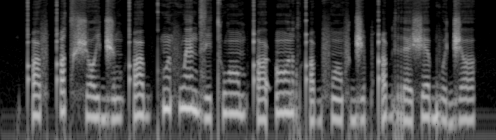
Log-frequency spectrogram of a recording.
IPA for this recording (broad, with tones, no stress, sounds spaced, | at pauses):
qʼ ʊː˨ f qʼ ʌ˦ t͡s ʃ ɔ˨ i̯ d͡ʒ ʊ˨ n qʼ ʊː˨ b kʷʰ ɛ̃˦ f w ɛ̃˦ d͡z i˨ tʰ w ɔ̃ː˦ b qʼ ə˞˨ ʔ ɔ̃ː˦ r qʼ ʊ˨ b f ɔ̃ː˨ f d͡ʒ i˨ b qʼ i˦ b r ɛ˨ ʃ ɛː˦ b w ʊ˨ d͡ʒ ʌ˦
